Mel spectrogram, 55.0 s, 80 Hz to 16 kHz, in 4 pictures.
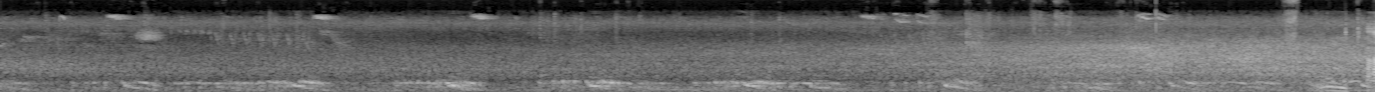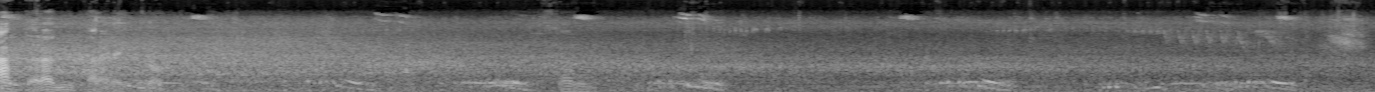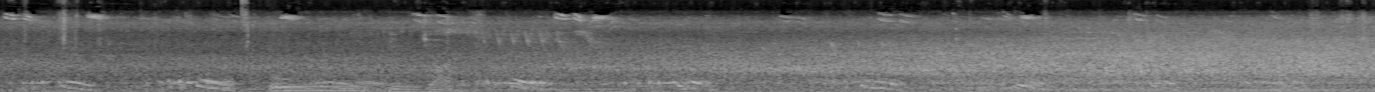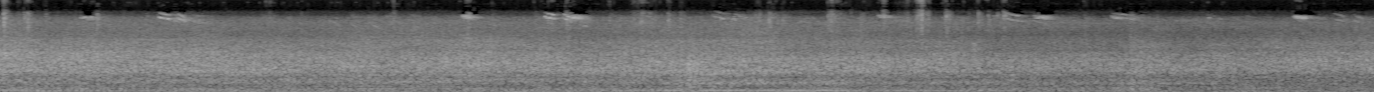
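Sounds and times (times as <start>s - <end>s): small birds chirping: 0.0s - 3.6s, 7.2s - 16.2s, 16.8s - 21.6s, 22.6s - 43.5s, 44.9s - 53.4s
pigeons cooing: 0.0s - 21.2s, 22.8s - 53.1s
steady low hum: 28.9s - 34.0s.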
